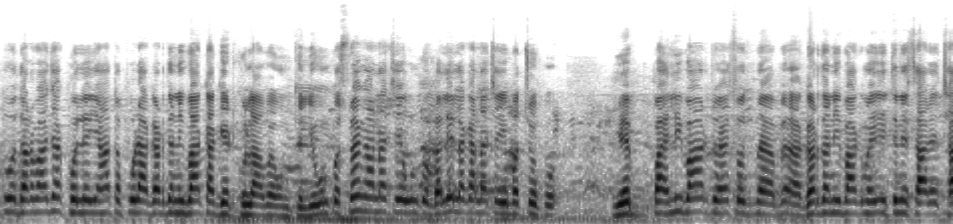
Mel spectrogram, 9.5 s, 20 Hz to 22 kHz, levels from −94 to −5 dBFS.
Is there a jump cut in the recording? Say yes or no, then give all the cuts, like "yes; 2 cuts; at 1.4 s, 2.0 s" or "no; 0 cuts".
no; 0 cuts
